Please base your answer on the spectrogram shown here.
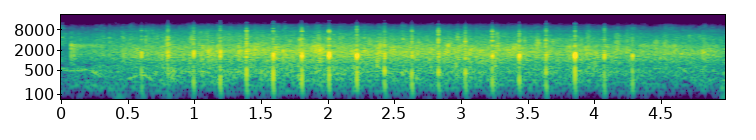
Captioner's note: audience clapping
